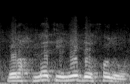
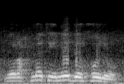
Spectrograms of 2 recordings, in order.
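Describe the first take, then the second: No difference in how they are said.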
